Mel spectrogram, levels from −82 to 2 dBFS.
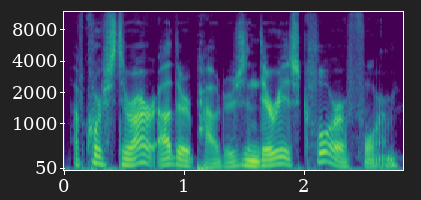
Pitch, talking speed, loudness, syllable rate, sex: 120 Hz, 190 wpm, -17 LUFS, 6.6 syllables/s, male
